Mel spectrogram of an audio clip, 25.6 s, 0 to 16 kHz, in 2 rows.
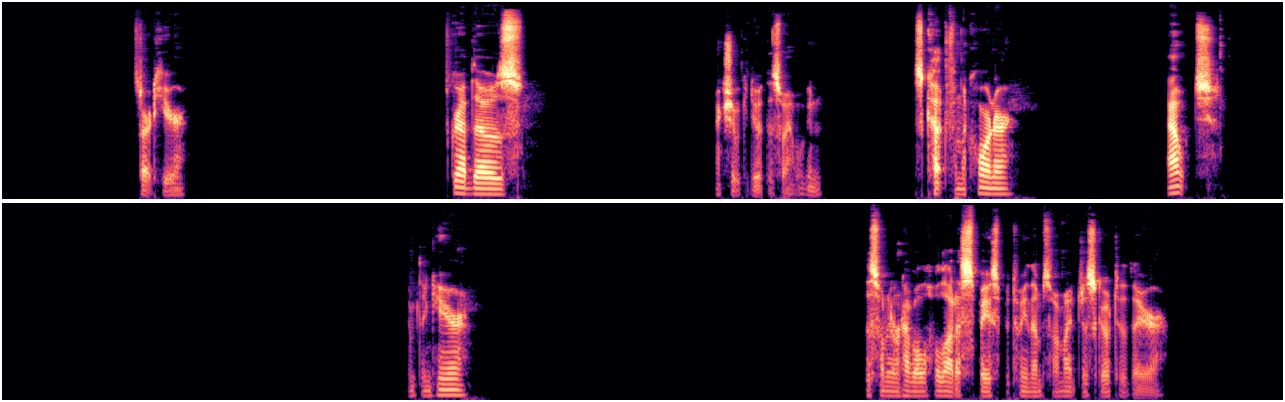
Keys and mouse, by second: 0.6 shift+click, 2.0 shift+click, 2.0 typing, 4.0 shift+click, 7.6 k, 13.4 shift+click, 14.8 shift+click, 17.4 k.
